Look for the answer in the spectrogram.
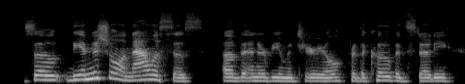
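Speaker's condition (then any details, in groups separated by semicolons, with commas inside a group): No condition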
